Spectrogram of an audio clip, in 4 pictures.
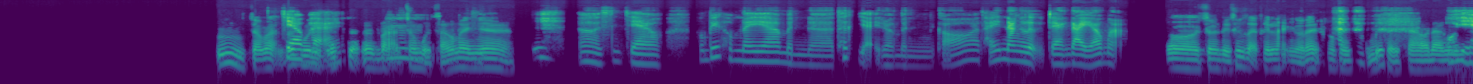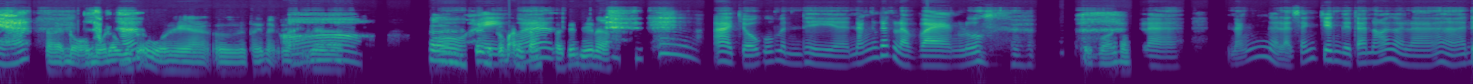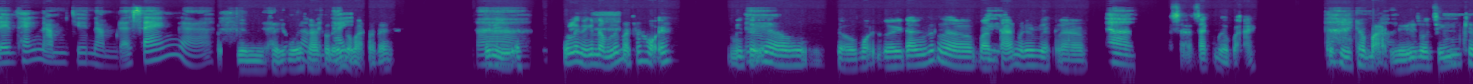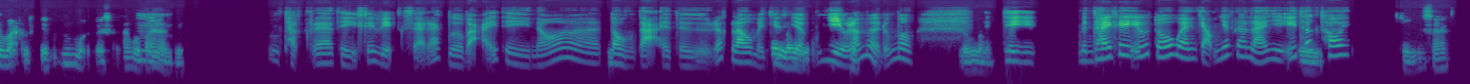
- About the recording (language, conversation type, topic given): Vietnamese, unstructured, Tại sao vẫn còn nhiều người xả rác bừa bãi ở nơi công cộng?
- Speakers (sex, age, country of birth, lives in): female, 45-49, Vietnam, Vietnam; male, 25-29, Vietnam, Vietnam
- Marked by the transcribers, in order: static; tapping; other background noise; chuckle; chuckle; chuckle; chuckle; distorted speech; chuckle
